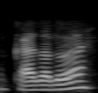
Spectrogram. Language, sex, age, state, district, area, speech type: Marathi, male, 18-30, Maharashtra, Amravati, urban, conversation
